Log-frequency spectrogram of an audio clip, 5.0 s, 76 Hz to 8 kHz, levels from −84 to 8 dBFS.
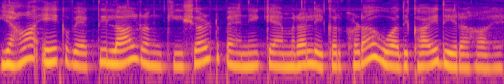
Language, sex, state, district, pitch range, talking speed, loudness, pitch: Hindi, female, Uttar Pradesh, Hamirpur, 210-250 Hz, 190 wpm, -14 LUFS, 220 Hz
